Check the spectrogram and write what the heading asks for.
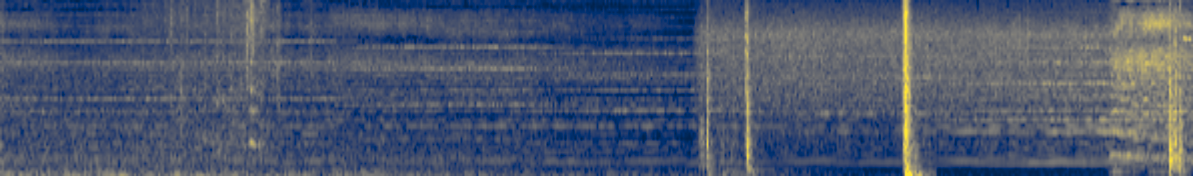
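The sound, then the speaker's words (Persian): A car idles with a steady low engine rumble, broken by a few sharp mechanical clicks and thumps, like a window motor or door handle working. No one speaks. “انگار دارم منم یه چیزایی میشنوم نکنه صدای ماشینه”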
